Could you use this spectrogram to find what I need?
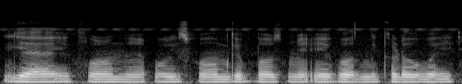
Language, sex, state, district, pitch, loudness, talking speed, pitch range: Hindi, male, Uttar Pradesh, Saharanpur, 120 Hz, -16 LUFS, 180 wpm, 115-125 Hz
